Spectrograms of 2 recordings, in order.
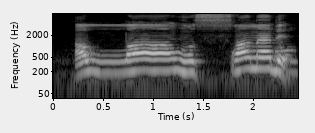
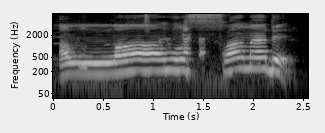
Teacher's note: اللہ کے لام کو پر اور صاد کو بھی پر کریں گے۔ صاد کی صفت ہے بلندی، منہ بھر کے پڑھیں گے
